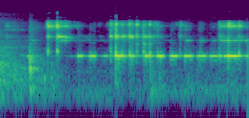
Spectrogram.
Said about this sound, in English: He was pretty happy about the decision. We're ringing bells. You want to hear me ring the bell?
